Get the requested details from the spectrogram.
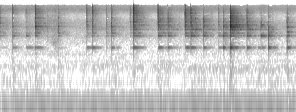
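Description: Fingertips and nails tap and scratch the outer surface of a hollow, gold-flecked mercury glass candle cup resting on a black iron stand. The result is a quick series of light, bright glassy clicks and clinks, each with a faint high ring that fades almost at once.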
